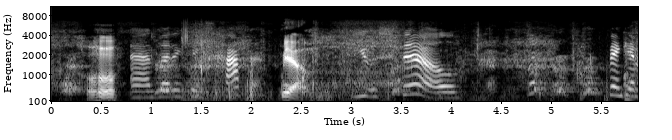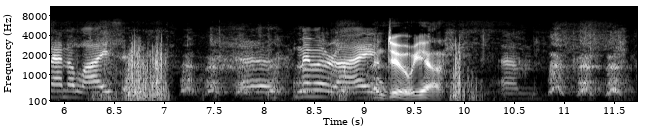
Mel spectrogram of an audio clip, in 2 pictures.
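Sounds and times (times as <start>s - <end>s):
large dog barking deep gruff barks: 0.0s - 0.4s, 3.2s - 3.7s, 4.3s - 5.6s, 7.1s - 8.5s, 10.8s - 11.7s
speech: 0.4s - 7.1s, 7.8s - 10.9s.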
